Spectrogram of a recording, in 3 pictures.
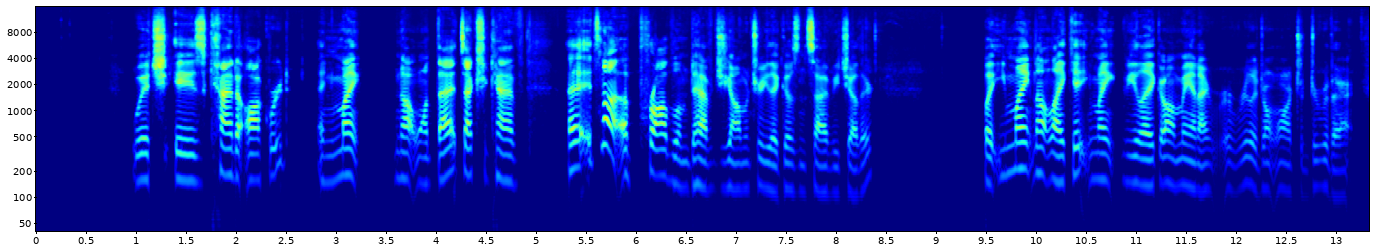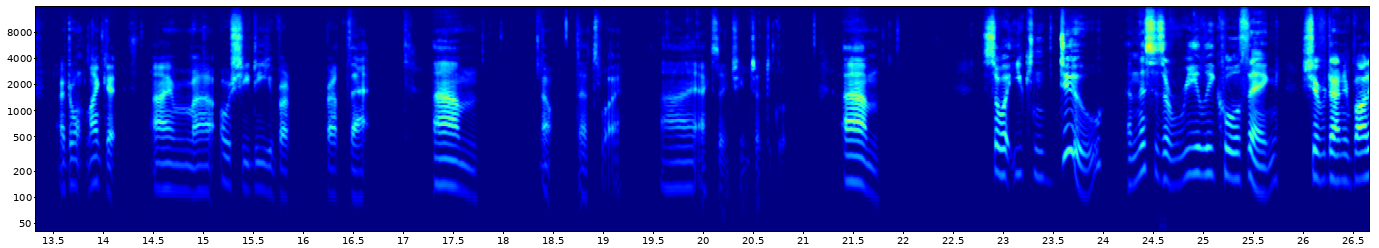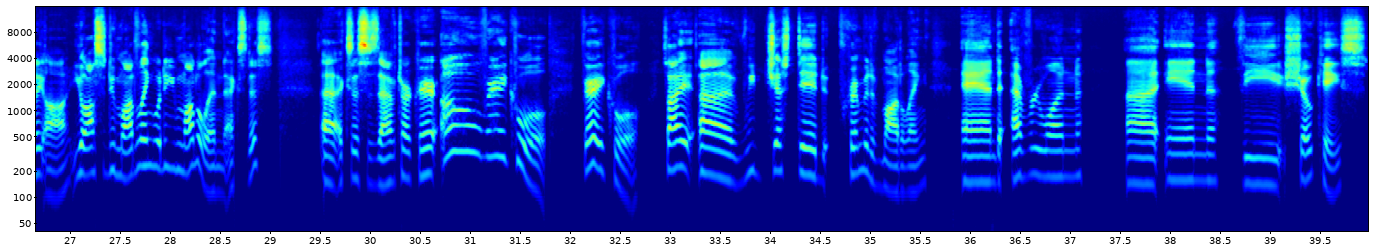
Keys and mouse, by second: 0.2 click, 1.3 shift+middle click, 2.6 middle click, 4.5 e, 4.8 h, 4.8 g, 5.5 g, 7.0 right click, 7.4 ctrl+z, 8.3 g, 8.9 y, 10.4 x, 13.1 right click, 13.5 middle click, 13.9 g, 14.2 x, 14.9 y, 16.4 click, 17.8 g, 18.2 right click, 19.6 click, 19.9 click, 21.8 g, 22.6 x, 23.3 y, 24.5 right click, 25.7-26.9 middle drag.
